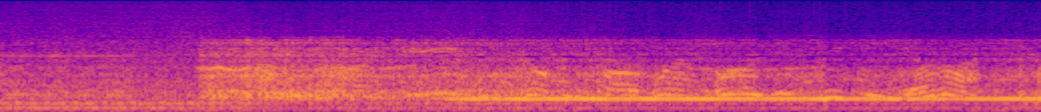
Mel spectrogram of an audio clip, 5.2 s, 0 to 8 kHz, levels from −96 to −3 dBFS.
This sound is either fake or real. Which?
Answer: real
